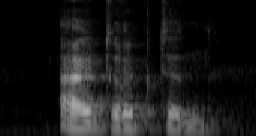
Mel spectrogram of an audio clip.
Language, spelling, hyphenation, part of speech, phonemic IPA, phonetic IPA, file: Dutch, uitdrukten, uit‧druk‧ten, verb, /ˈœy̯.drʏk.tə(n)/, [ˈœː.drʏk.tə(n)], Nl-uitdrukten.ogg
- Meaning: inflection of uitdrukken: 1. plural dependent-clause past indicative 2. plural dependent-clause past subjunctive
